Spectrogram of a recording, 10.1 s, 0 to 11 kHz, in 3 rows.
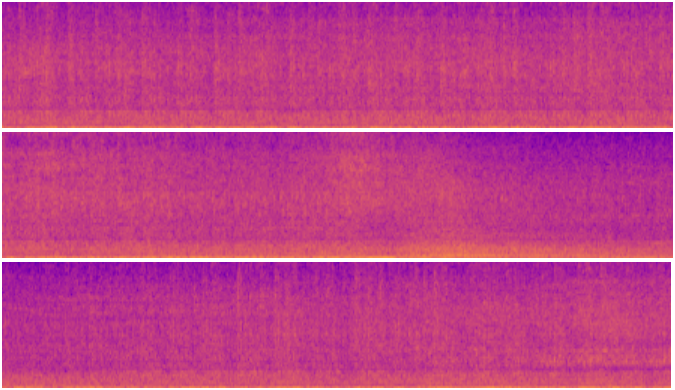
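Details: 1977 C3 Corvette 383 stroker, carbureted, after idle mixture screw adjustment: steady, even low idle burble with no stumbling or run-on/dieseling; the idle mixture now sounds right.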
